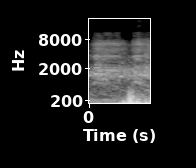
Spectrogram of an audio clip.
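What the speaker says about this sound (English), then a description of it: "so many birds" Crows caw close by in a brief, harsh burst amid a flock of birds flying overhead, with a few overlapping calls.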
